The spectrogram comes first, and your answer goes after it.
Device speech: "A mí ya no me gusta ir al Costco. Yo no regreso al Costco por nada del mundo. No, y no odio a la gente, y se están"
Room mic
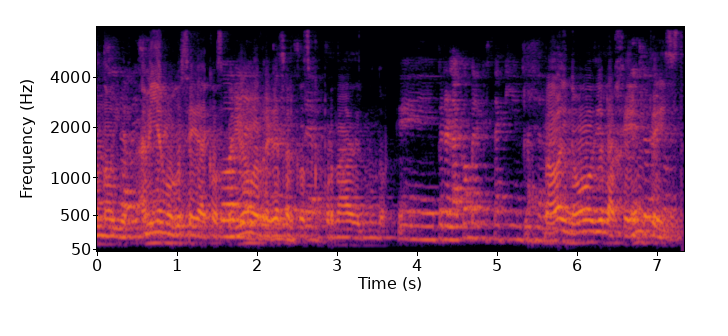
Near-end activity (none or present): present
